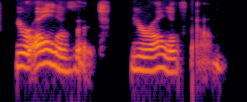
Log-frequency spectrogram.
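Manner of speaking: ordinary talk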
